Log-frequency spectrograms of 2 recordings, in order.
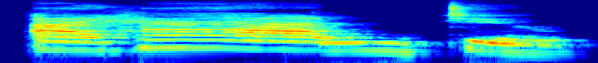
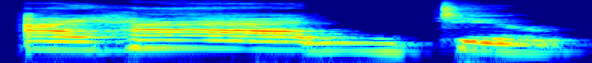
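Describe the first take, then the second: First: The D is held in a pause before 'to'. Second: The same.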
